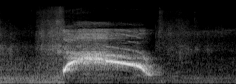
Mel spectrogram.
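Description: A woman's single scream, just under a second long, rising in pitch and then falling away.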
